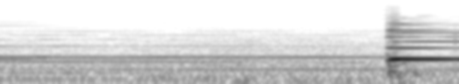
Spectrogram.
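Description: Electronic keyboard playing a piano sound: a note struck just before holds and slowly fades, and a new note is struck at the very end.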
